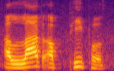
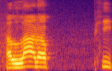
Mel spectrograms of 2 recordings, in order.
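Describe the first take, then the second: First: The T in lot is a clear T. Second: The T in lot sounds like a D. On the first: "most of the non-native speakers pronounce these phrases like" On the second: "But the American people pronounce it"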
